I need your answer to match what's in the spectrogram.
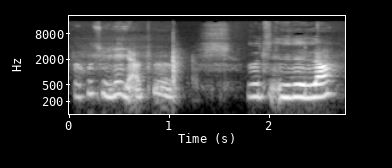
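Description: A woman's voice: sits high, steady tone, fairly quick, vocal fry, a little hiss or hum, poor audio. A young woman vlogger chatting casually through a beauty product review, chatty and self-mocking, with lots of fillers.

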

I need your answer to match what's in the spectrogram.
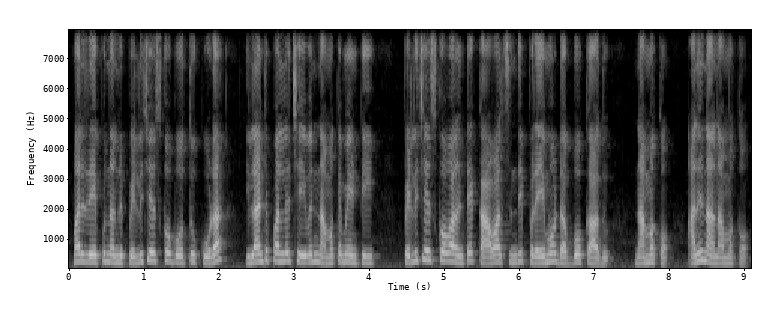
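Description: A woman's voice: a little high, fairly quick, lightly acted. A woman voicing a fiery, blunt young woman in an audio story, speaking in a biting, scolding way. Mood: scornful.

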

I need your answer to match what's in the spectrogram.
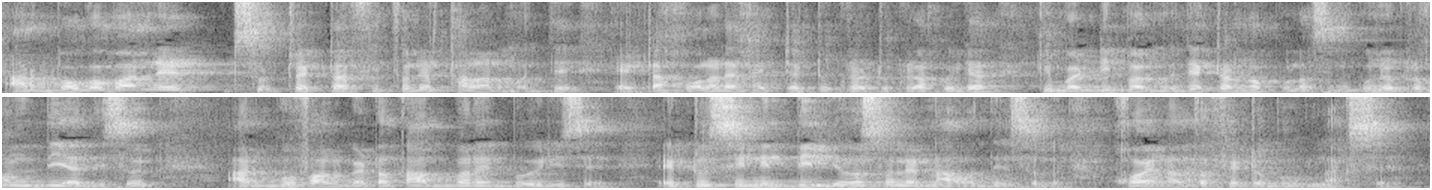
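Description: A man preaching at a devotional gathering, teasing the listeners in a folksy way and reciting Sanskrit verses slowly. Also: mid-range voice, darkish tone. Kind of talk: devotional sermon. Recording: roomy hall echo.

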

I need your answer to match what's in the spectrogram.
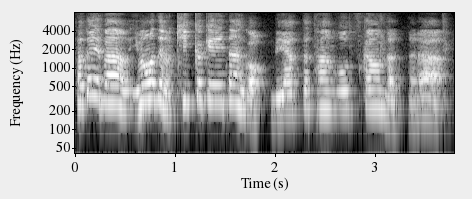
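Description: A man's voice: high-pitched, very animated, quick pace, a bit bright. A man giving a casual whiteboard lesson as an online tutor, chatty and sharing his own memory tricks. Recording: voice a bit distant from the mic.

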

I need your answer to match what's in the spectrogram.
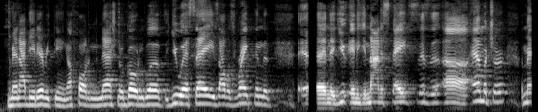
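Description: A man in his late thirties, a former boxer, talking loudly and brashly in a hyped livestream rant, trash-talking and shouting at times. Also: sits high, vocal fry.

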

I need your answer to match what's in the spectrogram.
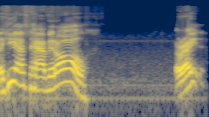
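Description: A man near forty with a high-pitched voice delivers emphatic, repetitive commentary over video clips. He hammers his points home again and again in a preachy tone, streaming from a room at home. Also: very animated, a little slow, husky, no echo. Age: late 30s. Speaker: reaction streamer.

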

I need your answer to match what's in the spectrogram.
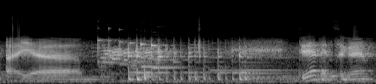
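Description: A man's voice: sits low, very animated, takes it slowly, over loud music. A young man of twenty-one from Indonesia chatting casually and repeating himself on a video call. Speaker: video chat stranger, YouTuber. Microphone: computer mic on video call. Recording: echoey, dull lo-fi video call audio.

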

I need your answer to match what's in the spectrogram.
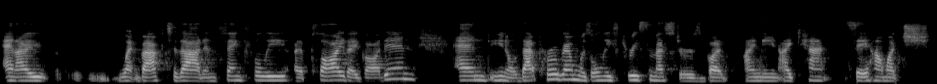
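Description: A woman's voice: fairly low pitch, normal speed, fairly bright tone, no echo. A woman in her late twenties from Montreal, a news reporter speaking as a guest to journalism students over a video call, talking in a conversational way with many fillers and restarts. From Montreal, Canada. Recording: dull dry video-call audio.

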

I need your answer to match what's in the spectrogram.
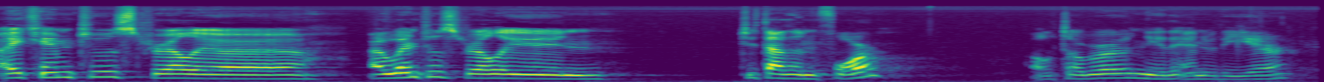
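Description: A young actress from South Sudan, talking in a casual studio interview and telling her story with quick laughs and acted-out quotes. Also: medium pitch, darkish tone, smooth. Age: young adult. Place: TV studio set, seated on a sofa.

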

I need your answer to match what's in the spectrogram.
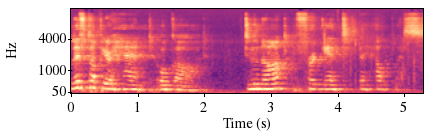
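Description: A woman's voice: mid-range voice, slow, warm tone, distant mic. An older woman giving a chapel devotional and prayer into a handheld microphone on a large church auditorium stage, talking in an earnest, conversational way that keeps checking in with the audience. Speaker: chapel speaker. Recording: echoey hall, mic heard from afar.

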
